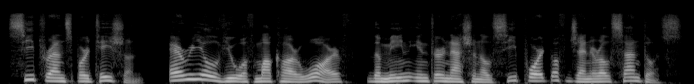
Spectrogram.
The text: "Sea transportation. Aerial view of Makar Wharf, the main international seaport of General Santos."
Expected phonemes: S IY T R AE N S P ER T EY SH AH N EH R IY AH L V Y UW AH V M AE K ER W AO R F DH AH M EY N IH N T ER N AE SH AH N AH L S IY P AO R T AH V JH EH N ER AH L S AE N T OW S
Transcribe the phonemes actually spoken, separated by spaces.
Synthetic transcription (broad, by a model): S IY T R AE N S P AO T EY SH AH N EH R IY AH L V Y UW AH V M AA K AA W AO R F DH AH M EY N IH N T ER N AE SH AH N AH L S IY P AO R T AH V JH EH N ER AH L S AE N T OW S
